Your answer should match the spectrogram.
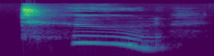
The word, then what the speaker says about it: tune: So I'll try it both ways. Yoon, yoon, yoon, tune. Let me try it with its nickname. Oon, oon, tune, tune. A musical tune. That sounds better.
